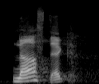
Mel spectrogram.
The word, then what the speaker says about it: Gnostic: But Gnostic, it's spelled with a G. It doesn't sound like it, but G-N-O-S-T-I-C, Gnostic.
